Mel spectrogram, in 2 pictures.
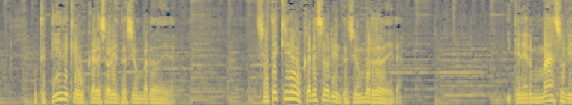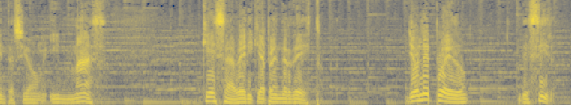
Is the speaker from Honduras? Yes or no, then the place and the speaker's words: no; Venezuela; Somos hermanos venezolanos. Nacimos en la misma tierra y provenimos del mismo Dios.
